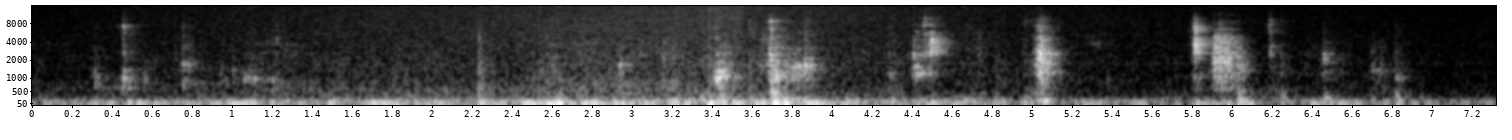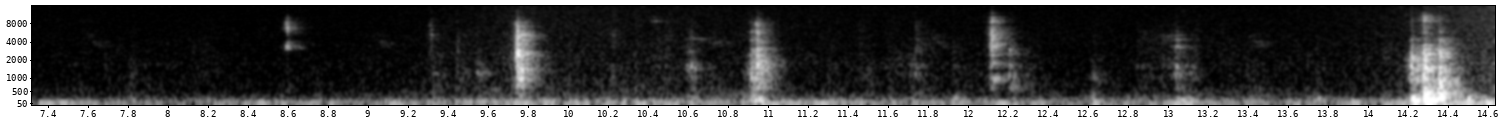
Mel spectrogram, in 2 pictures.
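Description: Faint, scattered clicks and taps from fingers handling the small DC-in jack daughter board and the white plastic case of an opened clamshell iBook G3, about eight separate ticks spread over the time.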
